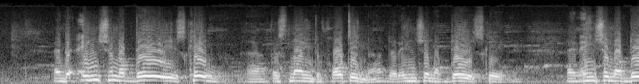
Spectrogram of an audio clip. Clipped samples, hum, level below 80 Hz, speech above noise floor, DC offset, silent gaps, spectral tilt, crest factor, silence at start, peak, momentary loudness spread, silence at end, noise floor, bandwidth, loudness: 4%; none; -32 dBFS; 21 dB; 1%; none; -6.5 dB/octave; 6 dB; 0 s; 0 dBFS; 12 LU; 0 s; -26 dBFS; 16.5 kHz; -7 LUFS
